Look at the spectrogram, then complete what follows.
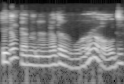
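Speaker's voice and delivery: put-on whisper. Telling a short story, quoting what a friend whispered before leaving: retelling a friend's whisper. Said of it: "she came over and whispered to me".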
